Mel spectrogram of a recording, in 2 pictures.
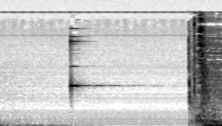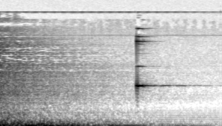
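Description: A soft electronic chime sounds a few times.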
